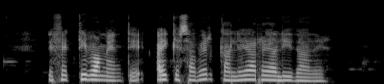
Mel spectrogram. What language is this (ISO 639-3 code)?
glg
